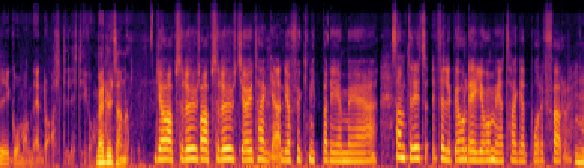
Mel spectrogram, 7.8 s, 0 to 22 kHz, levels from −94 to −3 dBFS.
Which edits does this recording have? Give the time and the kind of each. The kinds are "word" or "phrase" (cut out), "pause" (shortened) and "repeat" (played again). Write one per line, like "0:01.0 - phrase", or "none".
0:01.5 - word
0:02.7 - repeat
0:05.2 - word
0:06.2 - word

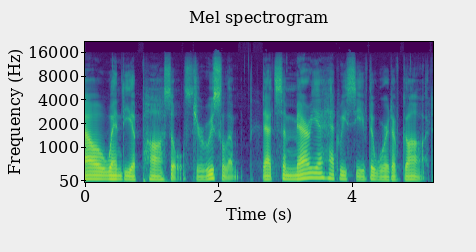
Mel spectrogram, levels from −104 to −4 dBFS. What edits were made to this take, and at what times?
0:01.6 - word
0:02.6 - word

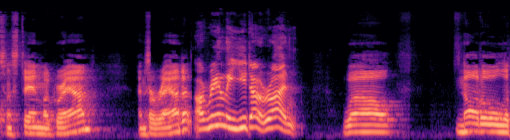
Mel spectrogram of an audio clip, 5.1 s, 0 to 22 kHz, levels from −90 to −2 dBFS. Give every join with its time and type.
0:01.5 - word

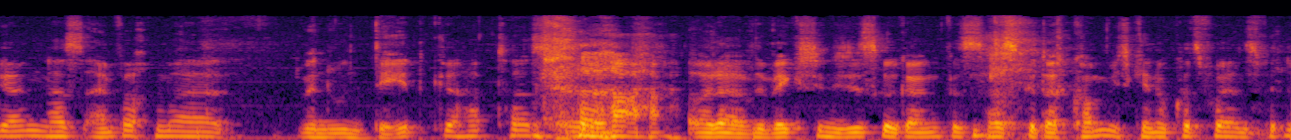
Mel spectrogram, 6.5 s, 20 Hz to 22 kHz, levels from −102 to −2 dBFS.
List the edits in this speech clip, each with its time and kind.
0:03.4 - word
0:03.8 - word

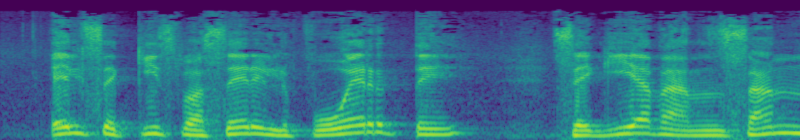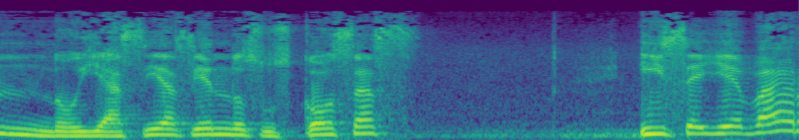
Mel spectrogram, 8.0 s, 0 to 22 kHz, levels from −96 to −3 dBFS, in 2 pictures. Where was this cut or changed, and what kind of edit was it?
none

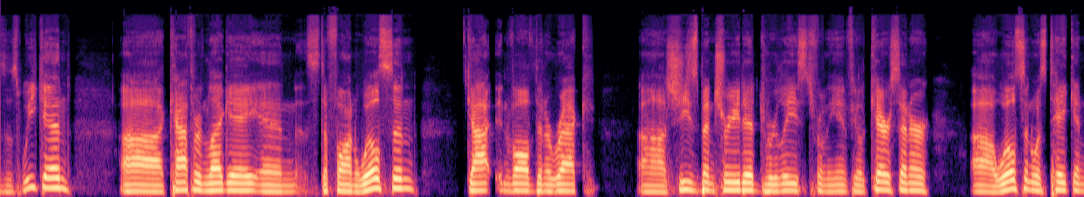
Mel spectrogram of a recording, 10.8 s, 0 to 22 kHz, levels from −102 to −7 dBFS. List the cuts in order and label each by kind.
0:04.6 - word

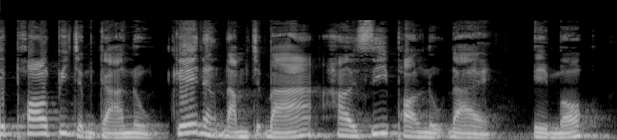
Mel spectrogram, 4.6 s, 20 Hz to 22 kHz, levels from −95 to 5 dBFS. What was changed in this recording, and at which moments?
0:01.3 - pause

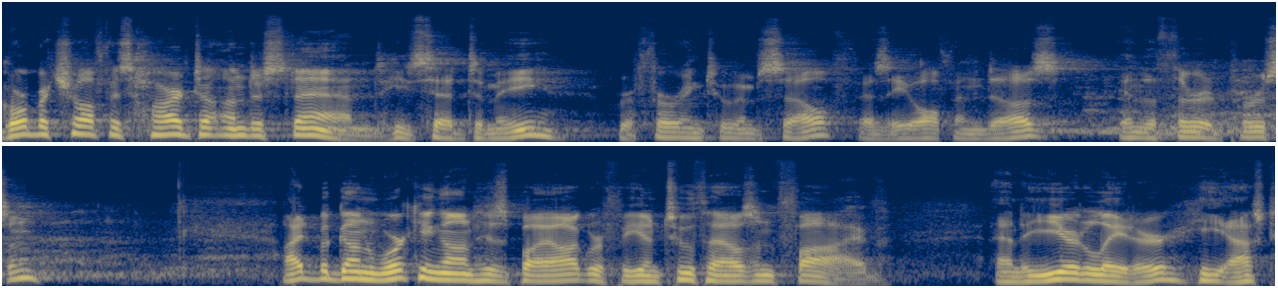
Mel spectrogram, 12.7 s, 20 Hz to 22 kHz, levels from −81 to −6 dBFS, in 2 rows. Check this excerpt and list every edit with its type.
none

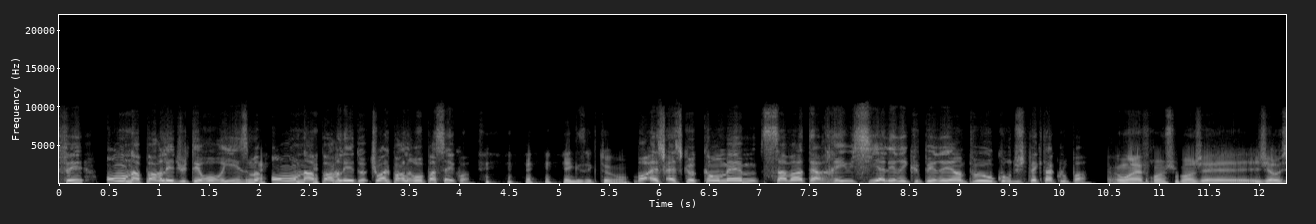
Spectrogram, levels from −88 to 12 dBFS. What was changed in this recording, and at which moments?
0:06.1 - word

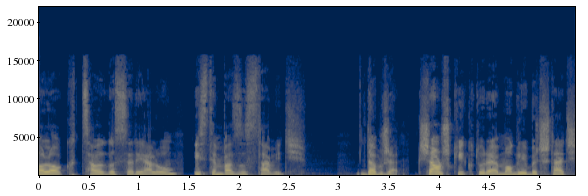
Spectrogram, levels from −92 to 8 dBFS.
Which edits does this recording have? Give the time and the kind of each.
0:01.4 - pause
0:03.7 - pause

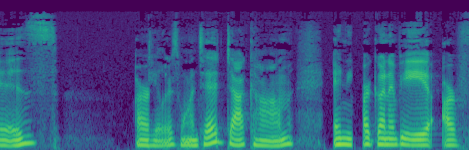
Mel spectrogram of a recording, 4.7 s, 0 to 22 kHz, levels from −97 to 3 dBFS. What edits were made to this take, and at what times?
0:01.5 - phrase
0:03.5 - word

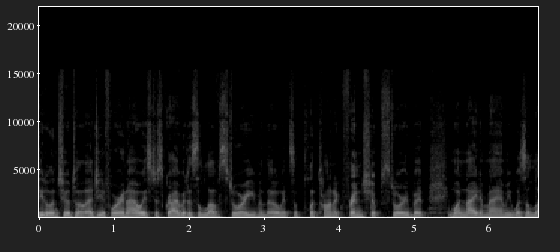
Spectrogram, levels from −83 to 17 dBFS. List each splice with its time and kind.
none

